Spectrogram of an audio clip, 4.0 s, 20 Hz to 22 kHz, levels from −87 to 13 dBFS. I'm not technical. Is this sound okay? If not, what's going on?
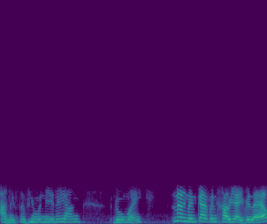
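Yes, nothing has gone wrong with this speech recording. It has the narrow, phone-call sound of the AMR narrowband mobile codec used on mobile networks, which carries nothing above about 3.7 kHz.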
